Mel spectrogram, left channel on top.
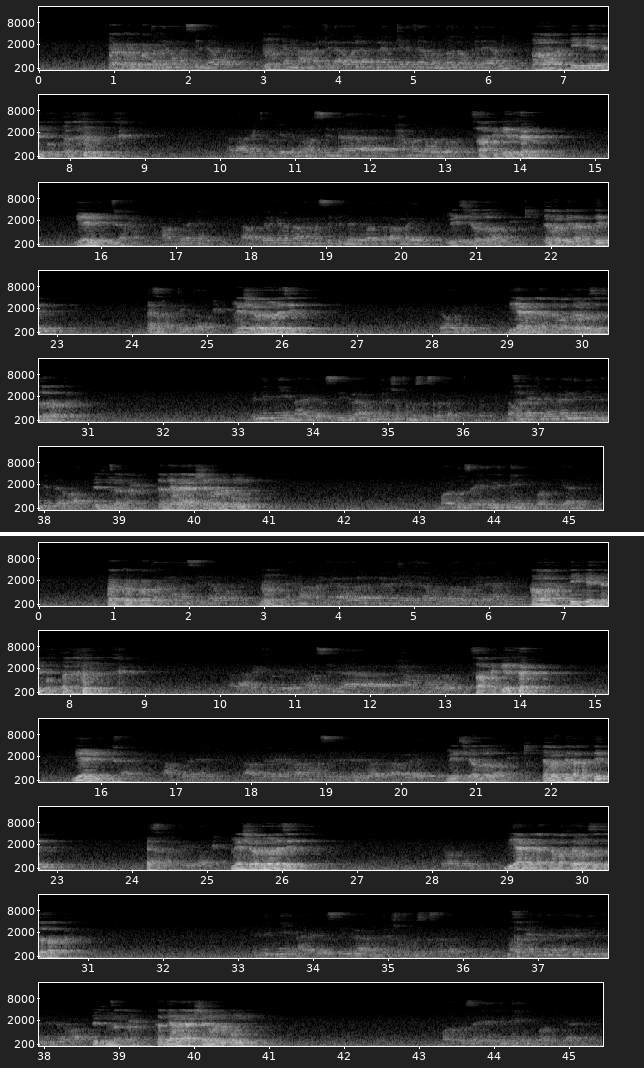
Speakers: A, on the right; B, on the left.
A: فكر فكر
B: طب الممثل ده
A: اه
B: كان عمل في الأول أفلام كده فيها بلطجة وكده يعني
A: اه كتير جدا بلطجة <laughs>
B: أنا عرفته كده الممثل ده محمد رمضان
A: صح كده <laughs> جامد
B: صح هحط لك أنا هحط لك أنا بقى ممثل في دماغي بقى الدور عليا أنا
A: ماشي يلا
B: تمام
A: اهو تمام كده حطيت أسأل
B: أنا حطيت أه
A: ماشي راجل ولا ست
B: راجل
A: بيعمل أفلام أكتر ولا مسلسلات أكتر
B: الاتنين عادي بس لا ممكن أشوف المسلسلات أكتر برضه
A: مسلسلات
B: أو الأفلام لا الاتنين الاتنين زي بعض الاتنين
A: أكتر.
B: زي بعض
A: طب يعني أكشن ولا كوميدي
B: برضه زي الاتنين برضه يعني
